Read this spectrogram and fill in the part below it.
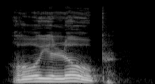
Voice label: "Rooje Loop", Platt

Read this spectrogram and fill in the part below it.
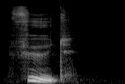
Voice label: "Füüt", Platt

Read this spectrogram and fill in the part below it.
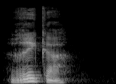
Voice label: "ricker", Platt

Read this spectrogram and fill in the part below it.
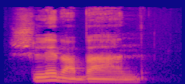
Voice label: "Schlebberbahn", platt

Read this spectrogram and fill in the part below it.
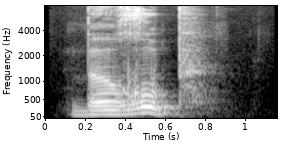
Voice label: "Berup", kaevels platt

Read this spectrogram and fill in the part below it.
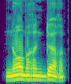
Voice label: "Noaberen Doerp", Platt

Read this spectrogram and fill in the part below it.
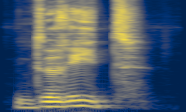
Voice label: "Driet", kaevels platt

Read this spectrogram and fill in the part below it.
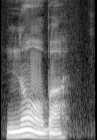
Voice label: "Noaber", Platt

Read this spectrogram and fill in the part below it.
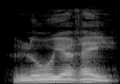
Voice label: "Loojerej", kaevels platt

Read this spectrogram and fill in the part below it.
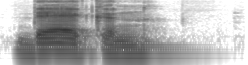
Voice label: "Däken", kaevels platt

